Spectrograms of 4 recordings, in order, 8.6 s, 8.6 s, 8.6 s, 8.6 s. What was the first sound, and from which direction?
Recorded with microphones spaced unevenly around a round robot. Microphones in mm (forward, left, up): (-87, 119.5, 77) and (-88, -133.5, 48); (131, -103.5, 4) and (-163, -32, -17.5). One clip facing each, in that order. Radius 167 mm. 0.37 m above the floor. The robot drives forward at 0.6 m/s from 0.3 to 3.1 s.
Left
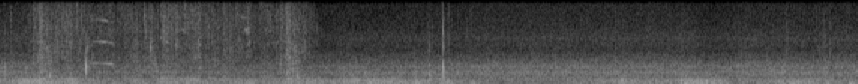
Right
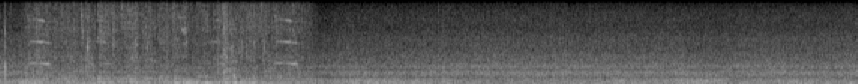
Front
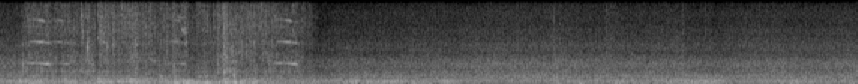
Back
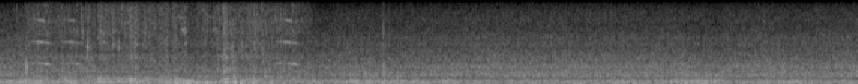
Only background noise.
